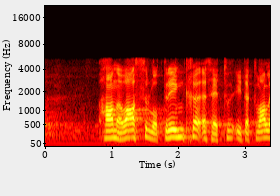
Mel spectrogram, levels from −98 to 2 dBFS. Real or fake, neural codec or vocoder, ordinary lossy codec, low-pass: real; none; none; 5.4 kHz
